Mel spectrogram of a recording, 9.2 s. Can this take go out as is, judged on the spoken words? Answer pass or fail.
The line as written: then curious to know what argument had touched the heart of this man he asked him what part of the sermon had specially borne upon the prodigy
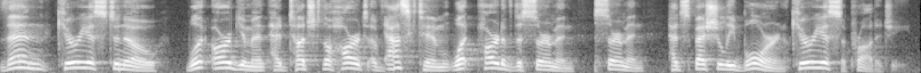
fail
